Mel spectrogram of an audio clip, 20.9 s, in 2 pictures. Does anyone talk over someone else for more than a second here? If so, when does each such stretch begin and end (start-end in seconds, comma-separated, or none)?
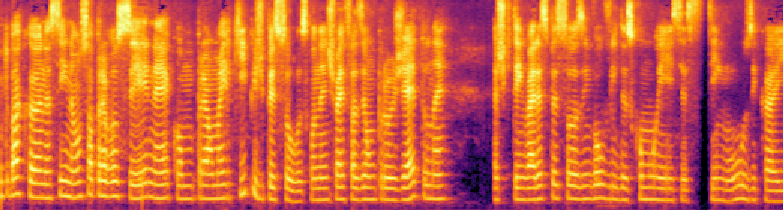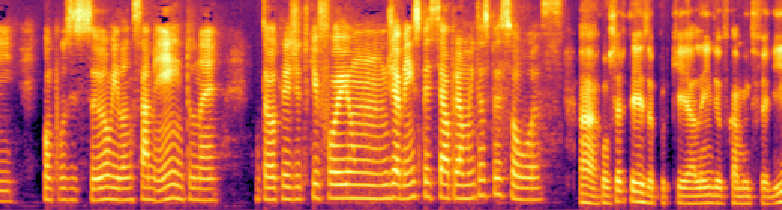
none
